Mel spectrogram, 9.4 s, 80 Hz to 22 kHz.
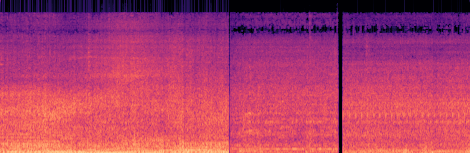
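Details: BMW F32 petrol engine idling roughly with a stumbling exhaust beat (iPE exhaust): terrible misfire, loss of power and drivetrain error; mechanic traced it to an ignition coil problem.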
